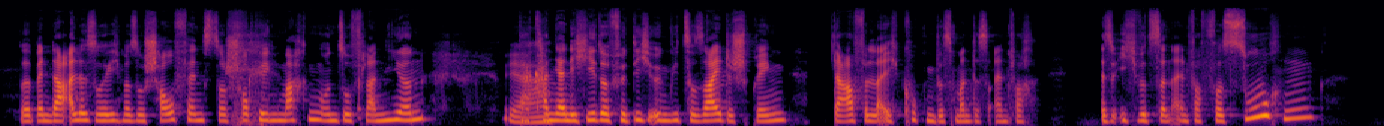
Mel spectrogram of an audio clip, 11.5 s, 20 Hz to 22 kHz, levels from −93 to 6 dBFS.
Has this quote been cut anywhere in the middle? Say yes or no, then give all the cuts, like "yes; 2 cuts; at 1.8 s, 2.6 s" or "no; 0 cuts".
no; 0 cuts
